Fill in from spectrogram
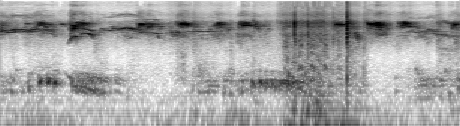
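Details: Pigeon cooing, a deep murmuring phrase heard twice, with shrill sparrow chirps layered on top and a brief rustling burst midway.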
